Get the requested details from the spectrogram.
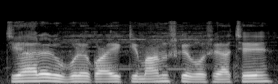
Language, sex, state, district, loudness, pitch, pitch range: Bengali, male, West Bengal, Cooch Behar, -14 LUFS, 135 Hz, 125-145 Hz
